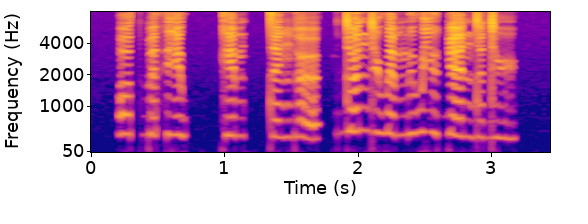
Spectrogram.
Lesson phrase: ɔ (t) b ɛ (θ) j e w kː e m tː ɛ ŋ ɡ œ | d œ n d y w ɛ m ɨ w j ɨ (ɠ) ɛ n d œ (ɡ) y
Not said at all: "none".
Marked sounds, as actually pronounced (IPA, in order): t, θ, ɠ, d

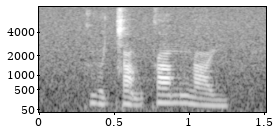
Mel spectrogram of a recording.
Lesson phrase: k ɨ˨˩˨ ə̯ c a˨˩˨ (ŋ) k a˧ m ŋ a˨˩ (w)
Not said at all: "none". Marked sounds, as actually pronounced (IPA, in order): m, j

